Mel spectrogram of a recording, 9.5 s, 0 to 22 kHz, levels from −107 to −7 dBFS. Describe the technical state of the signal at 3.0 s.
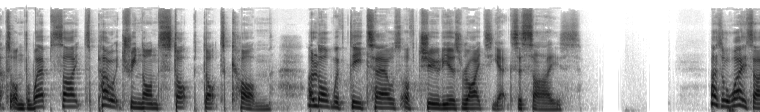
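At 3.0 s the speech is caught in gain pumping, which runs through the whole clip. The level swings by around 15 dB, likely because the input gain is set far too high and a fast limiter or compressor pulls it down on each loud sound. Unlike clipping, the waveform isn't flattened; the overall level ducks, leaving a squashed sound.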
